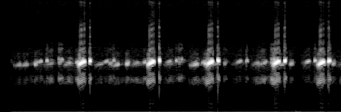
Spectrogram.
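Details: Frog calling: a steady high trilling buzz with sharper chirps breaking through roughly once a second, in a quiet setting.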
